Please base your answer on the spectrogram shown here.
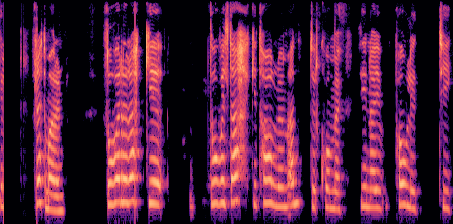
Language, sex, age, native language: Icelandic, male, 13, Icelandic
